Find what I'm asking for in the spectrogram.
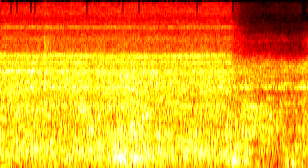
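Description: A shaving razor gets rinsed under a running tap, a close, steady gush of water hissing continuously for a few seconds before easing off near the end.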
